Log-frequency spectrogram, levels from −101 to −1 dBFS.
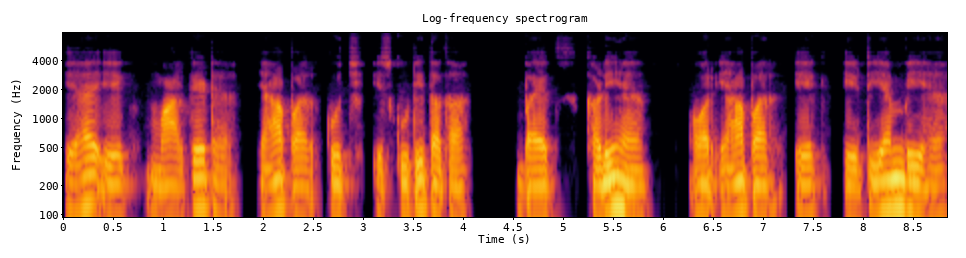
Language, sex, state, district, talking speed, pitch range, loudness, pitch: Hindi, male, Uttar Pradesh, Muzaffarnagar, 130 wpm, 100-110 Hz, -19 LUFS, 100 Hz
